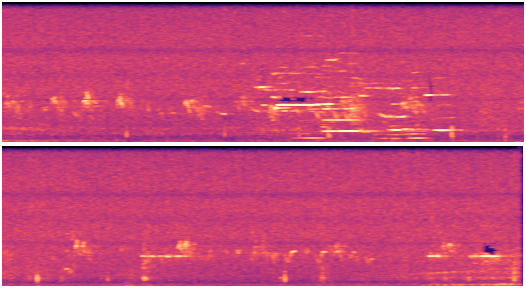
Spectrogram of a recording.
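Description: Faint bird chirps over quiet outdoor background, with a short cluster of louder chirping notes about three to four seconds in.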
